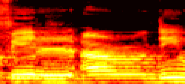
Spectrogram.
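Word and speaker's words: الْأَرْضِ: Perhatikan untuk dotnya jangan dimantulin ya. Contoh syaiun fil ard. Huruf dnya enggak ada pantulan karena ini bukan huruf dal. Kalau dal memang dipantulkan ya. Syaiun fil ard. Ini huruf dnya tidak ada pantulan sama sekali.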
